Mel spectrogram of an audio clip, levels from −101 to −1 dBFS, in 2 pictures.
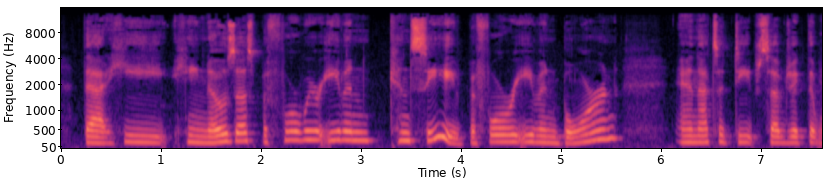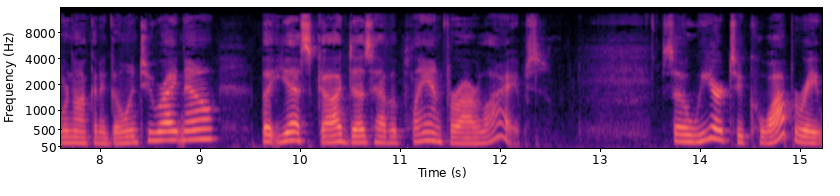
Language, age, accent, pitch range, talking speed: English, 50-69, American, 155-195 Hz, 175 wpm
